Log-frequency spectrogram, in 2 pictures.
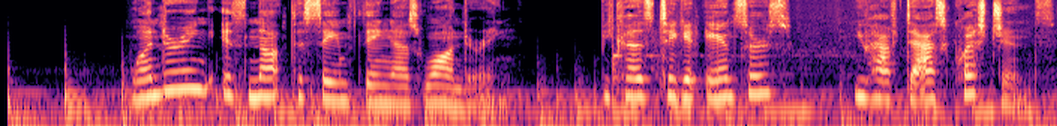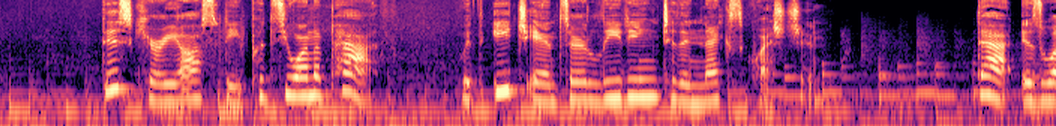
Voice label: thoughtful

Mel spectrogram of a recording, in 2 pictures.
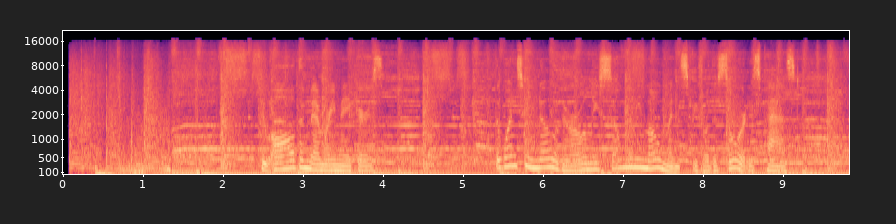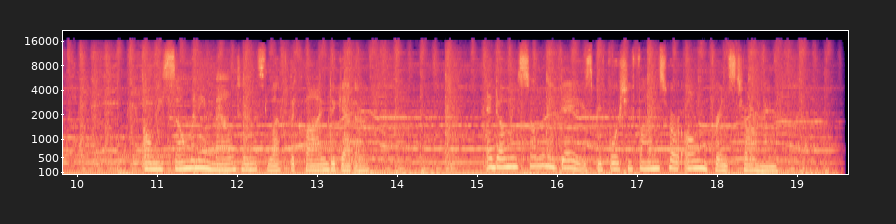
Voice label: Smooth

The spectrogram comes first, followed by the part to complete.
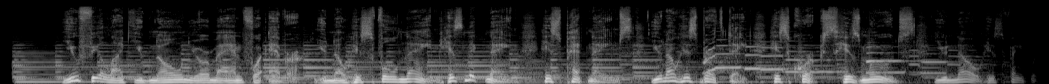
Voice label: friendly

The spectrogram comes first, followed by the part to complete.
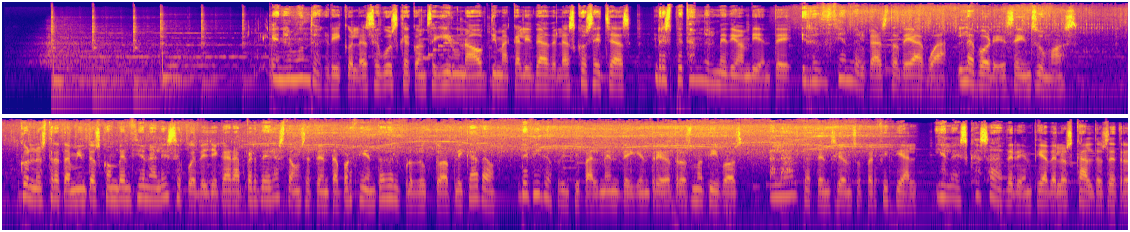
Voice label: Corporate Animation

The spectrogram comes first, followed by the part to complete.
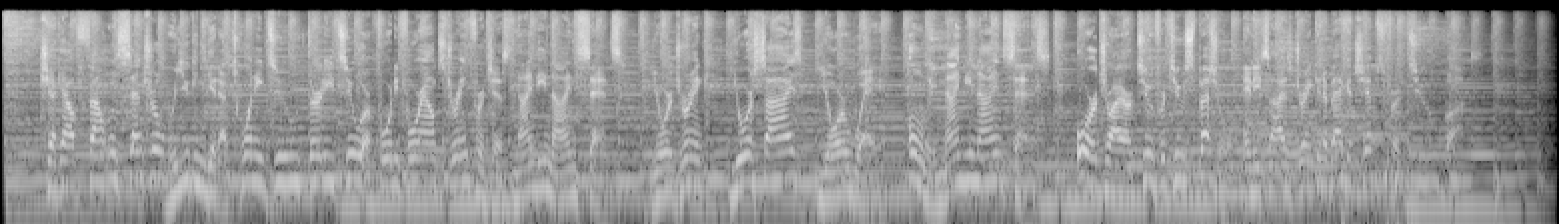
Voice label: Upbeat

